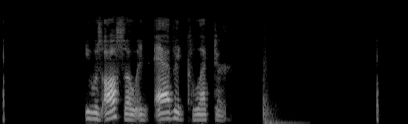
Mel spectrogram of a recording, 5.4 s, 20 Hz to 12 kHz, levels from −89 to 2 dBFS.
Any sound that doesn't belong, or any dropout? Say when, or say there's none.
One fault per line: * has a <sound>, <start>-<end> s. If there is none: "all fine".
* has a thud, 3.5-4.2 s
